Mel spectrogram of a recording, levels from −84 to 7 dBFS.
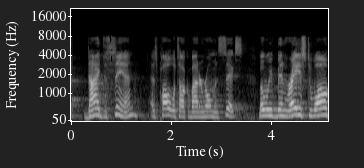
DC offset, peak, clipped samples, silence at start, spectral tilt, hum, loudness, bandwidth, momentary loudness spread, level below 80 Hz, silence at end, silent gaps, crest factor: under 0.1%; -6 dBFS; under 0.1%; 0 s; -3 dB/octave; none; -26 LUFS; 8 kHz; 16 LU; -72 dBFS; 0 s; none; 20 dB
